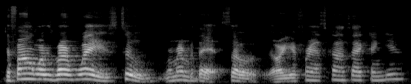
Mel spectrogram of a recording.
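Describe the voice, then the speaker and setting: A woman co-hosting a casual talk, giving gentle, reassuring advice. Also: medium pitch, lively intonation, normal speed. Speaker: podcast co-host. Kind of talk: supportive advice in casual chat.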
